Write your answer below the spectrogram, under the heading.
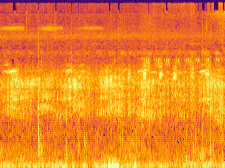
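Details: Small frogs heard but unseen, calling at night in a rice field during drizzle: a dense, steady chorus of high, chirping calls overlapping continuously, with occasional brief louder notes standing out.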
